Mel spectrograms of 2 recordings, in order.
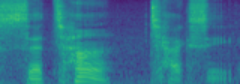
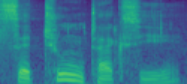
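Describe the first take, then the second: First: "un" nasal before "taxi", the right form; slow "c'est un taxi", nasal un; correct un. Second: "une" said yn before "taxi", the wrong form; slow "c'est une taxi", une stressed. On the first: Teacher giving the right form, slow with nasal un. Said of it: "it is". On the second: Teacher showing the mistake, slow with une. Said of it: "Notice that it is not". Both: Shown as a demonstration.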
